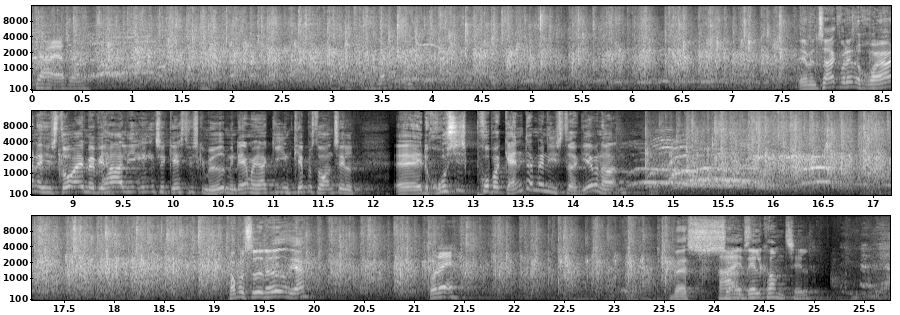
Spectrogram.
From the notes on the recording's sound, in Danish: LIVE fra Comedy Zoo. Optaget på legendariske Comedy Zoo foran et legendarisk publikum.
